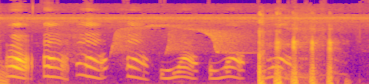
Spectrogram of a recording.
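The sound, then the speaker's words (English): Rainforest ambience: a steady, shrill insect-like hum underlies about seven evenly spaced, warbling bird calls, followed by a burst of quicker, harsher chirps toward the end. “Forget the rainforest noise.”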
